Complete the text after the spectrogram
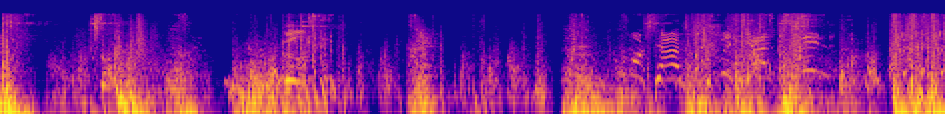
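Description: Cartoon fighters trade punches that land with sharp thuds and whooshes.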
